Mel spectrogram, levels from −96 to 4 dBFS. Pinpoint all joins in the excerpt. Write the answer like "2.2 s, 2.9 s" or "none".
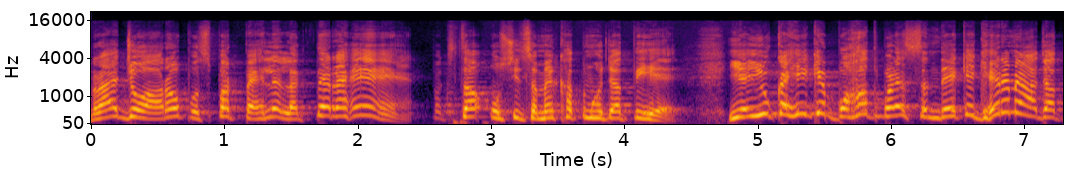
2.7 s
